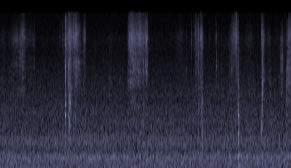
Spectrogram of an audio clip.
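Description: A deck of Starseed Oracle cards being shuffled by hand, in short bursts of card-on-card rustling about once a second, the longest a little after halfway.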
